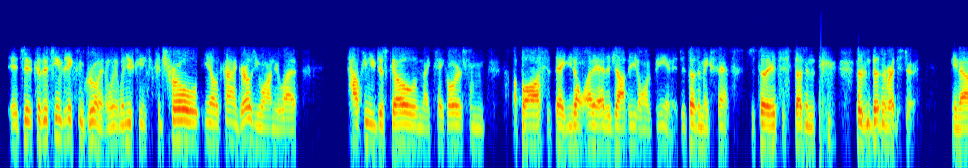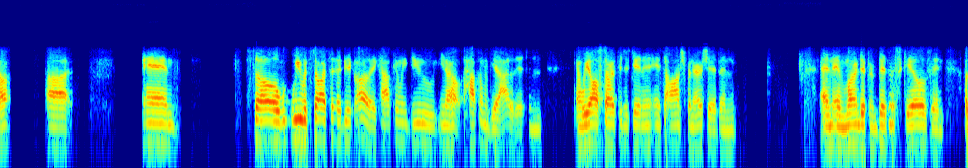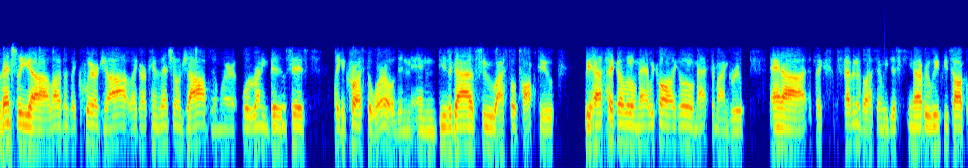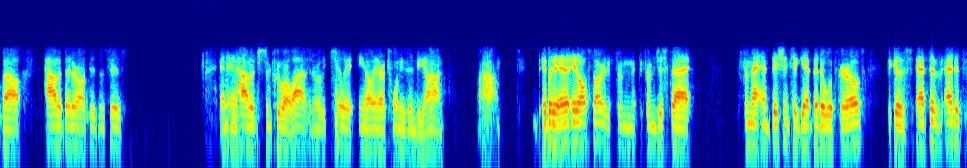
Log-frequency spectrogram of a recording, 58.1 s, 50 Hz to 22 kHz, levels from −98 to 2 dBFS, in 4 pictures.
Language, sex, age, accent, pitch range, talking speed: English, male, 20-39, American, 110-125 Hz, 225 wpm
